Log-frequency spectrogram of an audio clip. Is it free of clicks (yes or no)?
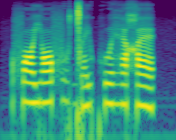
no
